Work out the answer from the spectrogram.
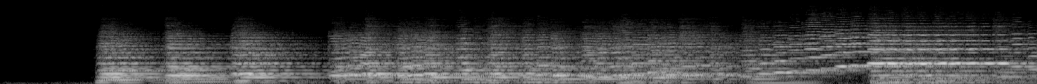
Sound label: Violin Concerto No 2, Allegro; Bach; Classical Push by Pentatone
